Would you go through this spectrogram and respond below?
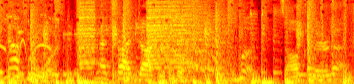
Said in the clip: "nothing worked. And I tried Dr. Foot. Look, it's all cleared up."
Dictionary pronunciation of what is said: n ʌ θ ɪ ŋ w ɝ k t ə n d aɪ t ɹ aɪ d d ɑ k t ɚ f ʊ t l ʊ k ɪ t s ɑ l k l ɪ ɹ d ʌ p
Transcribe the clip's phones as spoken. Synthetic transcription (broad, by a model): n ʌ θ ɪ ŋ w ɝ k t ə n aɪ t ɹ aɪ d d ɑ k t ɚ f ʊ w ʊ ɪ t s ɑ l k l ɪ ɹ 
